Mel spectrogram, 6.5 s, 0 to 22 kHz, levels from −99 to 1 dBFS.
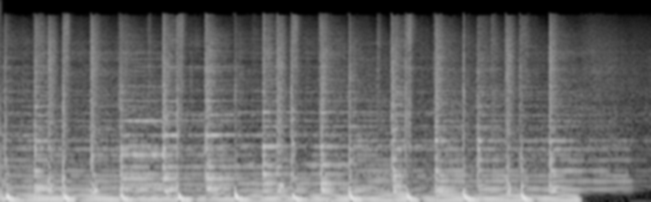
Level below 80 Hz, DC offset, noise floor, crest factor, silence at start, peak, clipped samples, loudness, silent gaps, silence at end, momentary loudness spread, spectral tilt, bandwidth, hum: -20 dBFS; under 0.1%; -38 dBFS; 12 dB; 0 s; -4 dBFS; under 0.1%; -19 LUFS; none; 0.2 s; 5 LU; -5.5 dB/octave; 17 kHz; none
